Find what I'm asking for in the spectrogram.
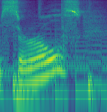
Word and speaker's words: Searls: My Twitter handle is my last name, Searls, which phonetically spelling it is difficult. So it's like pearls, but with an S instead of a P.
